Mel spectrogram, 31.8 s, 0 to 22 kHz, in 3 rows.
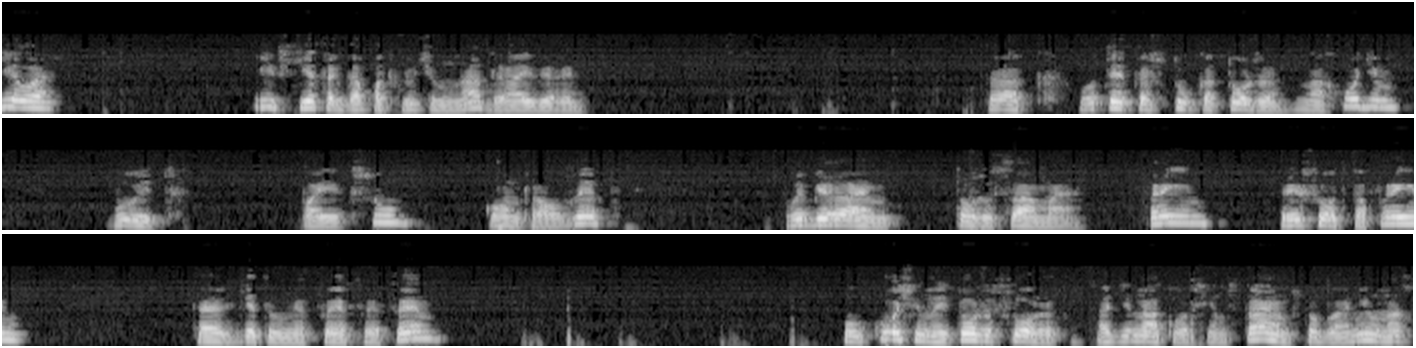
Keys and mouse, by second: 0.9 click, 2.9 middle click, 3.7 click, 6.2 middle click, 7.4 middle click, 9.9 click, 12.0 click, 14.7 ctrl+z, 16.4-30.2 drag.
